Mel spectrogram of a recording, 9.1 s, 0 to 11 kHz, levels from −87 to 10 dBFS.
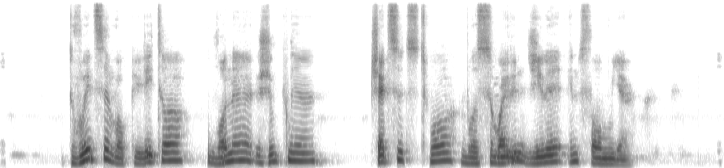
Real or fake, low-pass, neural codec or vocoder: fake; 9.9 kHz; codec, 24 kHz, 0.9 kbps, WavTokenizer, medium music audio release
